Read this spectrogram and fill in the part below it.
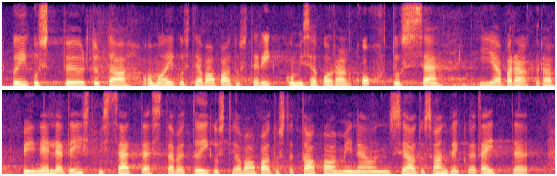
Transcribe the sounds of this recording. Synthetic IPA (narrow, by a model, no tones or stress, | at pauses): ɤjɡ̥ust̪̚pø̞ːɾd̪̥ud̪̥ɑo̞̰mɑɤjɡ̥ust̪e̞jɑvɑb̥ɑd̪̥ust̪e̞ɾikːumise̞ko̞rːɑlko̞ht̪usːe̞jɑpɑɾɑɡ̥rɑfine̞lʲjɑt̪e̞jst̪misːæt̪ːˑe̞st̪ɑb̥e̞t̪ːɤjɡ̥ust̪ejɑvɑb̥ɑd̪̥ust̪e̞t̪ɑɡ̥ɑmine̞o̞nse̞ɑd̪̥usɑnd̪̥likːˑujɑt̪æjt̪ːˑe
